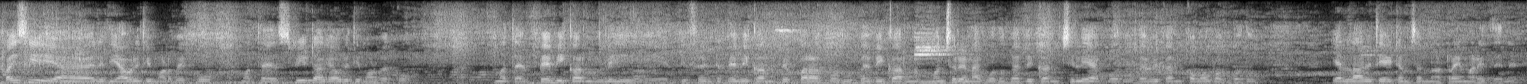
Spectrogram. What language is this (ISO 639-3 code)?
kan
